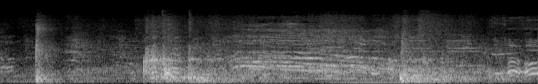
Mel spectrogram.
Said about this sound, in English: Right now, both teams are celebrating strikes and laughing at occasional gutter balls.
